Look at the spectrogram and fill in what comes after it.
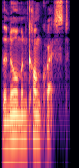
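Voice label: "norman conquest", British English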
